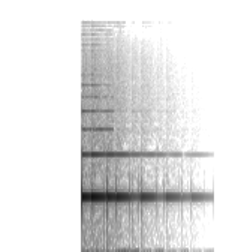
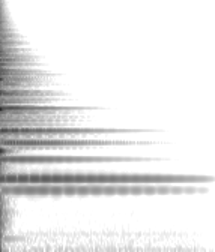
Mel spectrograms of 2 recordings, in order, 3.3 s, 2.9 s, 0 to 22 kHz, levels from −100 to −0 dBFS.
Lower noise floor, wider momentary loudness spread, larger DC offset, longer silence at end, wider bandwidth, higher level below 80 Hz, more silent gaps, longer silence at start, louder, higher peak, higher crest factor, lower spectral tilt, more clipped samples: second, -50 dBFS vs -72 dBFS; second, 18 LU vs 23 LU; neither; second, 0.9 s vs 1.2 s; second, 11 kHz vs 18 kHz; first, -62 dBFS vs -86 dBFS; neither; first, 1.1 s vs 0 s; first, -19 LUFS vs -31 LUFS; about the same, -6 dBFS vs -4 dBFS; second, 18 dB vs 32 dB; first, -0.5 dB/octave vs 5 dB/octave; neither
